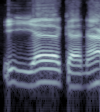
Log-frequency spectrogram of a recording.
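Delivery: ইয়াকা না very slow and pressed, the ain squeezed in the throat; ain demo. Shown as a demonstration. Teacher demonstrating the throat catch of ain. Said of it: "আমরা বলি না".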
